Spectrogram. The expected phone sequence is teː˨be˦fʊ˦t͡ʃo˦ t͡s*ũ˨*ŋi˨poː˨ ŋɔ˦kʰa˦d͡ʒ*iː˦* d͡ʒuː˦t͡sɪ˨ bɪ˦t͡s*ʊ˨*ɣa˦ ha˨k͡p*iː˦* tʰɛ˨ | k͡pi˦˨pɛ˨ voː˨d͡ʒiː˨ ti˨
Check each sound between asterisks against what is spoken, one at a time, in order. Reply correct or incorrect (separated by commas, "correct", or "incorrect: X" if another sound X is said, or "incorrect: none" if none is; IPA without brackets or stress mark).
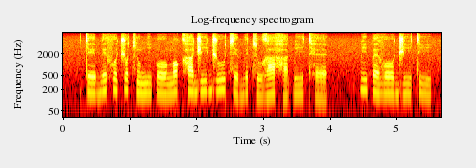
correct, correct, incorrect: u˨, correct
